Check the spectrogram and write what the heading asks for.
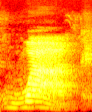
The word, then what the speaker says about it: walk: There is something small thing to clear, like there is walk, W-A-L-K. So here the L Went. The L is silent somewhere and somewhere it sounds.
